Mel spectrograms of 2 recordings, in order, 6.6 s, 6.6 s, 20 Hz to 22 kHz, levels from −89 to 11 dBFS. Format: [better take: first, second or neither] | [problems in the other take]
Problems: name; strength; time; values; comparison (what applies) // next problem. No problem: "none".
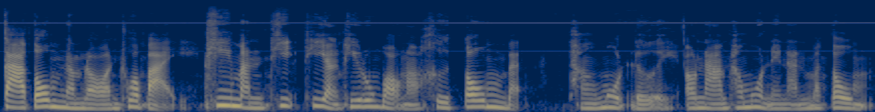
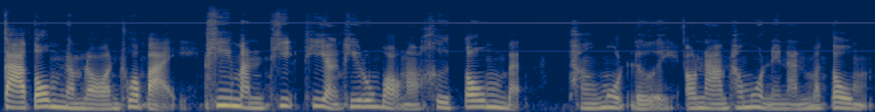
neither | high-pitched whine; faint; throughout; 9.5 kHz, 35 dB below the speech; the same in both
